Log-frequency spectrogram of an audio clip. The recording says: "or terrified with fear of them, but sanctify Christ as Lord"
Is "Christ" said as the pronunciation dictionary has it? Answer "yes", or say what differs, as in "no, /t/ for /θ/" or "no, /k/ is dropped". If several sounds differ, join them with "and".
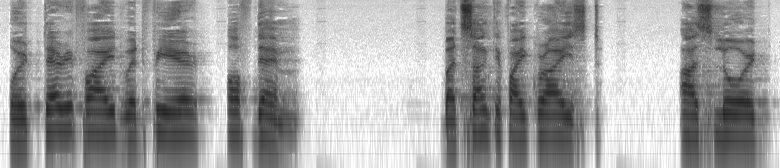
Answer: yes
